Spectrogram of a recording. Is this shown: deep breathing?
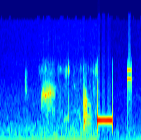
no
